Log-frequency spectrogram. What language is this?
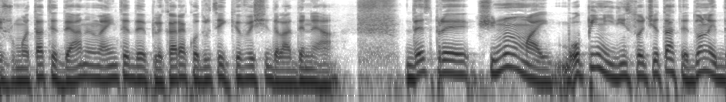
Romanian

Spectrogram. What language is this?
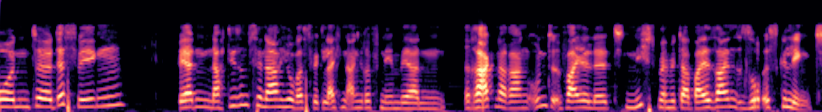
German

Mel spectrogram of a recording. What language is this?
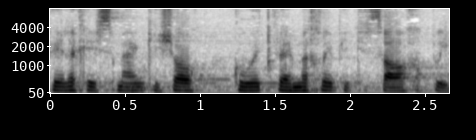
Swiss German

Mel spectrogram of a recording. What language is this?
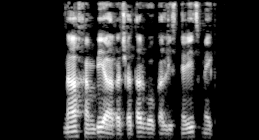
Armenian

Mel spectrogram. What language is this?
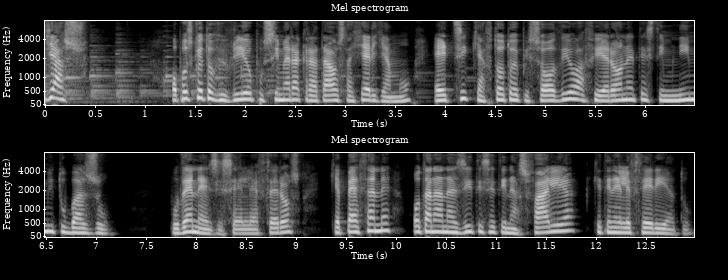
Greek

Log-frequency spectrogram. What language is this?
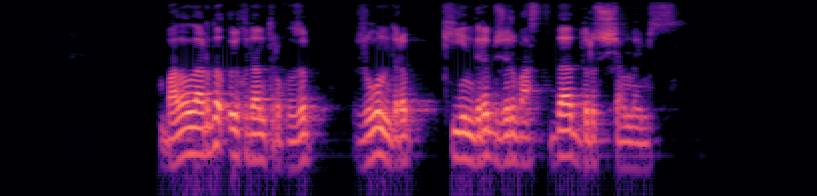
Kazakh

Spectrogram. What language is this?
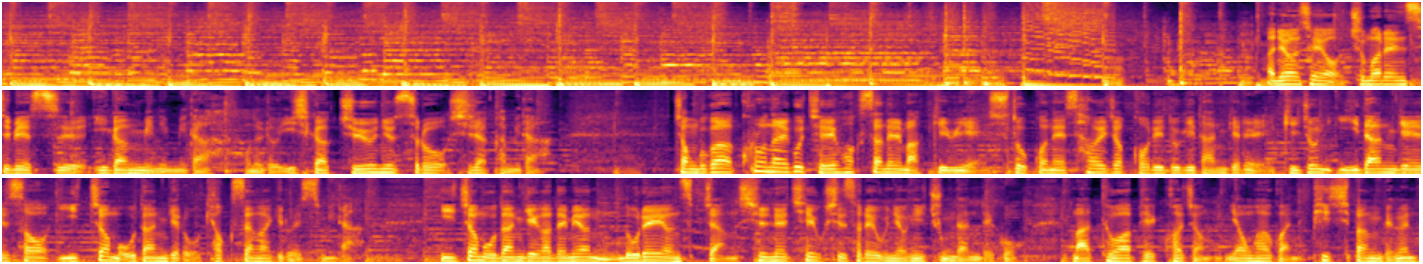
Korean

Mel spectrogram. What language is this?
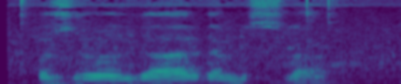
Urdu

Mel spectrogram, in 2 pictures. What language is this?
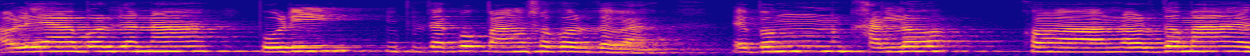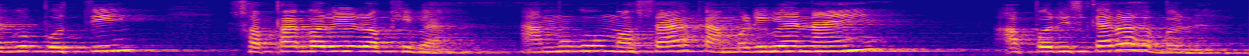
Odia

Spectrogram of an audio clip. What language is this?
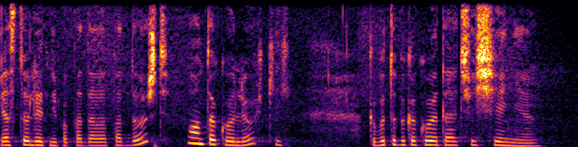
Russian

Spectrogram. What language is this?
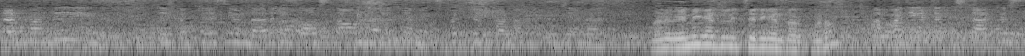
Hindi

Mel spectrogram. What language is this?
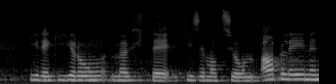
Swiss German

